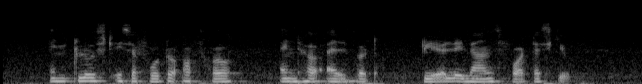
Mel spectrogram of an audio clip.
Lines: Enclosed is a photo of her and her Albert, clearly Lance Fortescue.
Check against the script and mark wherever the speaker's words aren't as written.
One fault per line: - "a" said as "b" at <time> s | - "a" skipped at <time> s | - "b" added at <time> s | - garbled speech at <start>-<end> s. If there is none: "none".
none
